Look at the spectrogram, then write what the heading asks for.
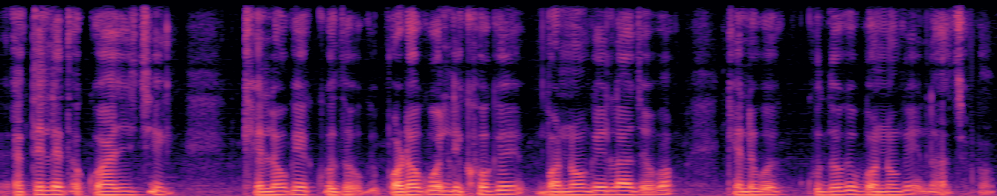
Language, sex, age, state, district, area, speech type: Odia, male, 18-30, Odisha, Balangir, urban, spontaneous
